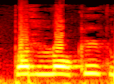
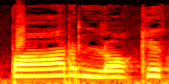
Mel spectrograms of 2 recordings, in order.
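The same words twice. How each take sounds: First: परलौकिक with a short first 'par'; wrong pronunciation. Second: पारलौकिक with a long opening 'paar'; correct pronunciation. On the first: Teacher showing students the wrong form, short first vowel in परलौकिक. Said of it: "परलौकिक नहीं होता है". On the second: Teacher correcting students, long 'paa' in पारलौकिक. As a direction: stretch the first vowel of पारलौकिक. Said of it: "पारलौकिक होता है". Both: Shown as a demonstration.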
